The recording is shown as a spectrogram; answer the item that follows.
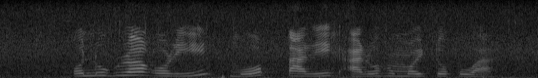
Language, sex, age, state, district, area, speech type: Assamese, female, 30-45, Assam, Nalbari, rural, read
